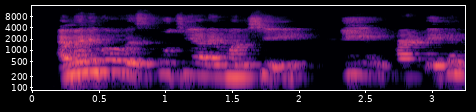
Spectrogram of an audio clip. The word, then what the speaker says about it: Vespucci: కొంచెం కాలానికి ఆయన తర్వాత another Italian sailor అమెరిగో Vespucci, it has to be pronounced as Vespucci, Italian language lo. Amerigo Vespucci ane manishi, he had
